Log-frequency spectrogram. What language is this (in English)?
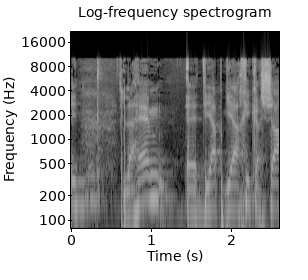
Hebrew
